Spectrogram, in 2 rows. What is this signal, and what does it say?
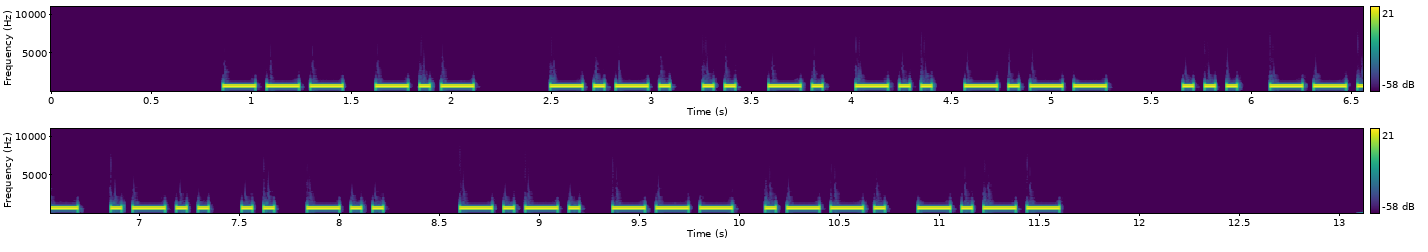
Morse code, heard as a keyed tone, about 21 wpm, 700 Hz. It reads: OK CINDY SOLID COPY
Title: K1USN SST QSO Practice 22wpm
